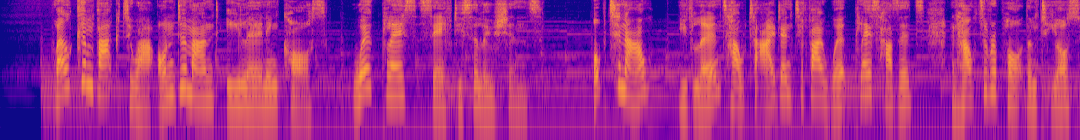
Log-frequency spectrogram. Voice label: Corporate, voiceover; Reel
